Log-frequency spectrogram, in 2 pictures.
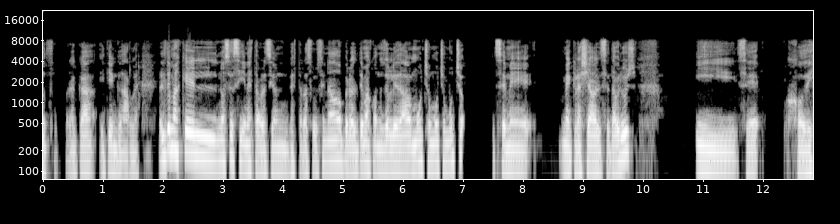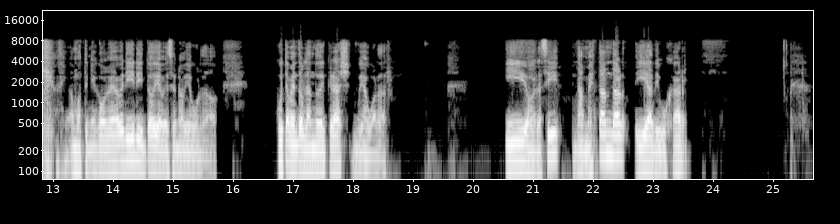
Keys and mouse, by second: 2.1 click, 3.3-4.5 alt+drag, 8.6 click, 13.5 click, 17.8 click.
